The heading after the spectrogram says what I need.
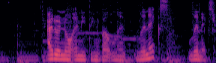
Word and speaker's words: Linux: No MS pain on Linux. Wait, really? Doctor, turn off the cringe inhibitors. Nah. Nah. Let it go free. full blast. I don't know anything about Linux.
